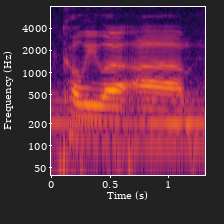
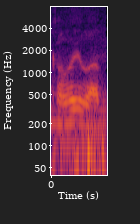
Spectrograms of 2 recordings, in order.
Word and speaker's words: Caol Ila: people of KC because you're saying kalila but it's just look at the title of the video that's how you spell it yeah it just doesn't sound like I'm gonna say that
